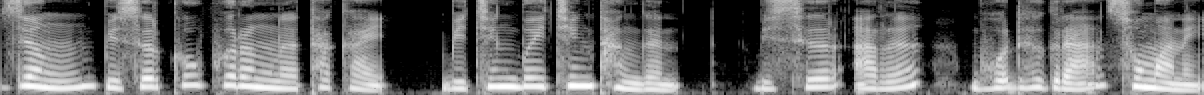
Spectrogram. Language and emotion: Bodo, neutral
